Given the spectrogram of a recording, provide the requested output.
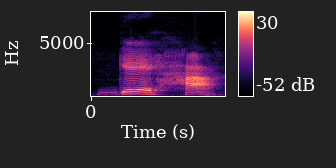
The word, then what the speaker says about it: guerra: u e q u sempre que eles forem dígrafos a letra u não vai ser pronunciada observa em a palavra guerra na palavra guerra jeú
